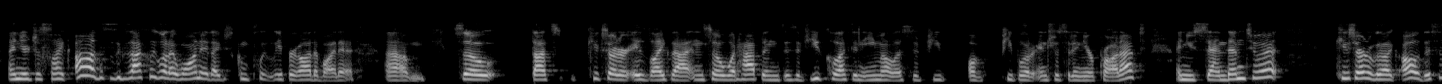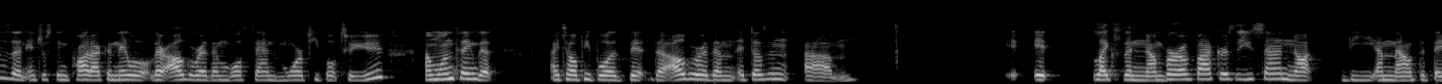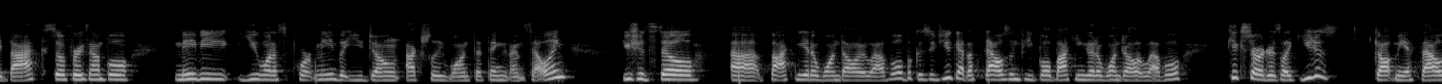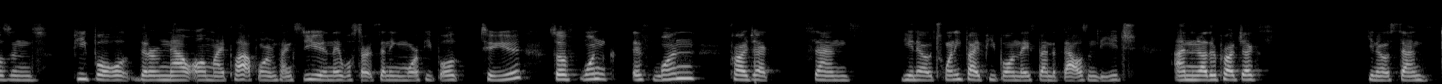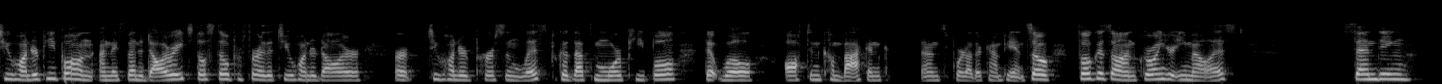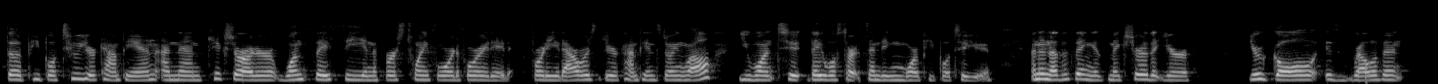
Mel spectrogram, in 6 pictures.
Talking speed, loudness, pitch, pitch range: 195 wpm, -26 LUFS, 215 Hz, 200-235 Hz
